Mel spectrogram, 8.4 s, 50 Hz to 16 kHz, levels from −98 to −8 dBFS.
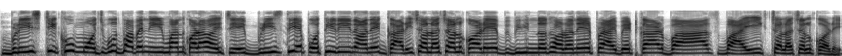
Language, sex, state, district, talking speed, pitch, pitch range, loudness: Bengali, female, West Bengal, Paschim Medinipur, 165 wpm, 290 Hz, 260-310 Hz, -10 LUFS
